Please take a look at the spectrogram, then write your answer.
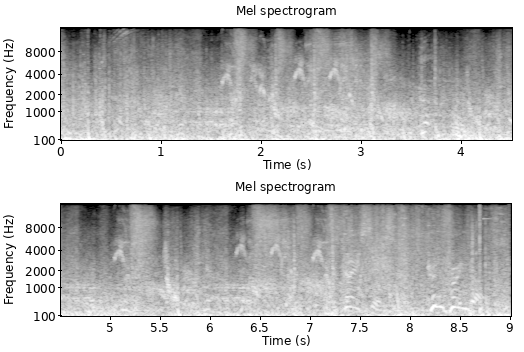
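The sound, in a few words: Bombarda and Confringo explosion spells in video game Hogwarts Legacy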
